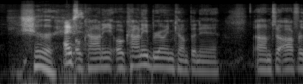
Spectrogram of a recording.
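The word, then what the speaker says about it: Oconee: a georgia-based brewery called o-c-o-n-e-e what is that word i don't know oh oh what connie oh connie oh connie brewing o-c-o-n-e-e-e that's how you spell it okay is that a county that sounds correct sure oh connie brewing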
